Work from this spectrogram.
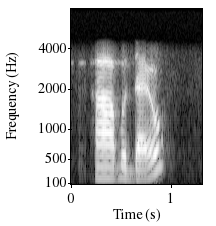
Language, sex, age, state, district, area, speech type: Sindhi, female, 30-45, Maharashtra, Thane, urban, conversation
